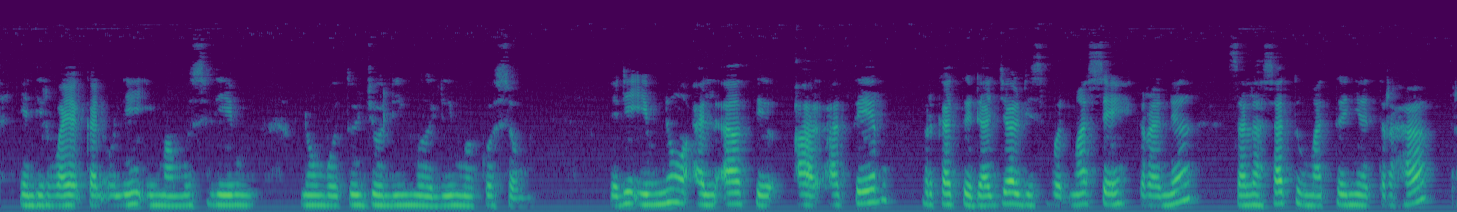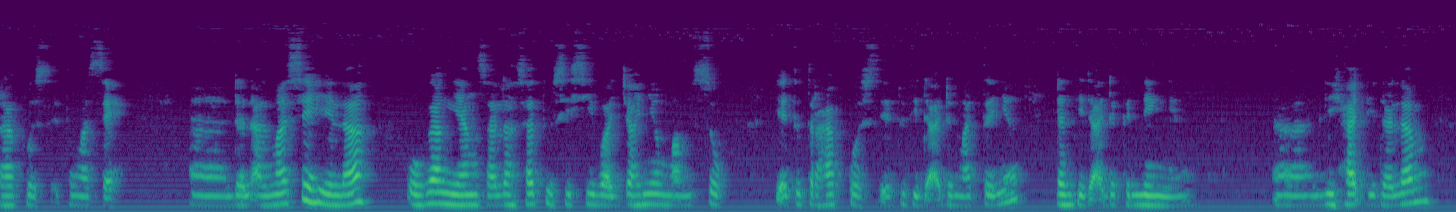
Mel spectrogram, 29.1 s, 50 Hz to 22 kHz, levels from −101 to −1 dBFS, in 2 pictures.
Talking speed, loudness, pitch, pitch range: 95 wpm, -36 LUFS, 185 Hz, 180-200 Hz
